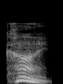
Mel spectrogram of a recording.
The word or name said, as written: kine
